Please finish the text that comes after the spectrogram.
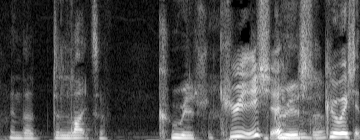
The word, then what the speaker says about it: Croatia: Croatia, that's how the locals say it, yes.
